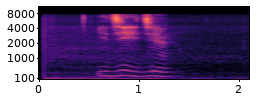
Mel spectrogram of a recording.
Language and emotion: Russian, angry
